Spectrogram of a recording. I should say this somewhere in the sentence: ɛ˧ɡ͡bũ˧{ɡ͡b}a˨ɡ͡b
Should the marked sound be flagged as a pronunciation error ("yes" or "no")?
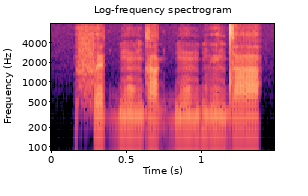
yes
